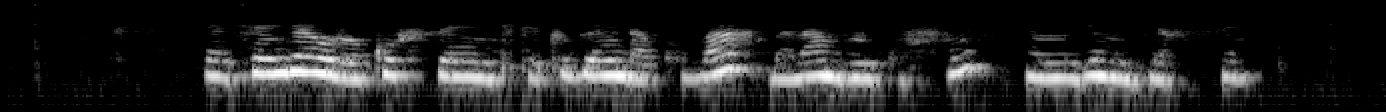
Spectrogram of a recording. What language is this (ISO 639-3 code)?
lug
